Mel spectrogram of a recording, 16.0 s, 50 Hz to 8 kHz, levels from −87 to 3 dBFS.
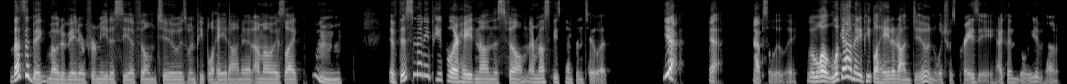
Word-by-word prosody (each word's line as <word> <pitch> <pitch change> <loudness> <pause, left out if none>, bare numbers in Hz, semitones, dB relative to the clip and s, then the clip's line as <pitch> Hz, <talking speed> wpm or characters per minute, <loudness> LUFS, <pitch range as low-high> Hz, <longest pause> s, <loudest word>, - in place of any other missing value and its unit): That's - - +7
a 360 - +8
big 115 - -1
motivator 110 -2 -3
for 115 - -5
me 115 0 -5
to 115 -1 -4
see 110 0 -5
a 110 - -3
film, 115 0 -6
too, 110 -1 -5
is 110 0 -7
when 115 -1 -8
people 110 -1 -6
hate 110 +1 -4
on 110 0 -6
it, 115 0 -6
I'm 120 +1 -3
always 115 -1 -3
like, 115 -1 -1 0.3
"Hmm, 115 - -4 0.8
if - - -1
this - - +3
many 390 -3 -2
people 210 - 0
are 140 - +10
hating 130 -3 +1
on 120 0 -2
this 115 -1 -5
film, 120 -3 -1
there - - -3
must 130 +1 -3
be 135 - -4
something 115 -2 -9
to - - -5
it." - - -7 0.8
Yeah, - - +10 0.5
yeah, - - -1 0.5
absolutely, - - -4
well 155 0 +1
well, 170 -1 +11
look 215 - +5
at 305 - +9
how 320 - +7
many 220 -8 +2
people 170 -4 +2
hated 120 +1 0
on 110 -2 0
Dune, 120 +5 -6
which 110 - -12
was - - -14
crazy, 120 +6 -6
I - - -5
couldn't 125 -3 -9
believe - - -10
that. - - -11
115 Hz, 210 wpm, -25 LUFS, 115-135 Hz, 0.8 s, well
